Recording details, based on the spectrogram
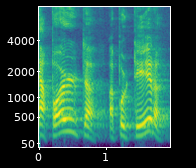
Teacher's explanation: Você vai um pouco mais para o interior, tem um R que chama R retroflexo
